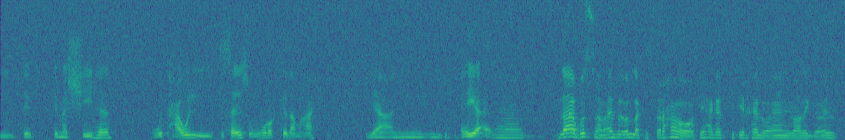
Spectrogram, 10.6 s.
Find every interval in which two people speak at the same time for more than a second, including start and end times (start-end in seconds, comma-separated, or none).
none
